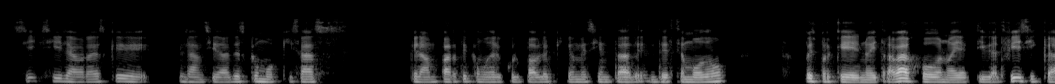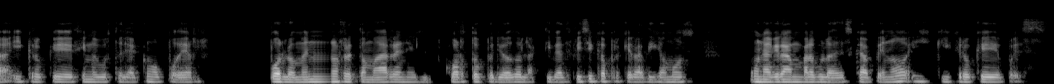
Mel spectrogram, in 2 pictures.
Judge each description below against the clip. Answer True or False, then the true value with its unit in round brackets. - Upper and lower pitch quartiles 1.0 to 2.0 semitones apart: True (1.7 semitones)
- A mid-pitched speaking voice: False (115 Hz)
